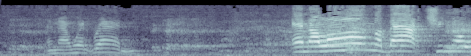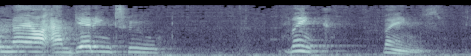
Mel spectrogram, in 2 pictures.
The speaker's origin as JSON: {"language": "English", "region": "Arkansas", "country": "United States", "tie": "born or raised there", "said": "I was born and raised in Arkansas."}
